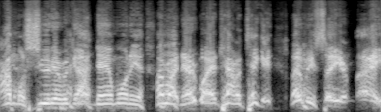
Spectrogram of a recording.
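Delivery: very high, rough, enraged, furious tirade. Retelling how a man with a gun came out of his car: imitating an angry man. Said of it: "He was mad".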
